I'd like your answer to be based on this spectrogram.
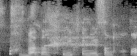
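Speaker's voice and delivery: high-pitched fake British accent. Recalling a Snatch Game performance, the speaker mimics Yara Sofia's British accent. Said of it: "Her British accent".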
